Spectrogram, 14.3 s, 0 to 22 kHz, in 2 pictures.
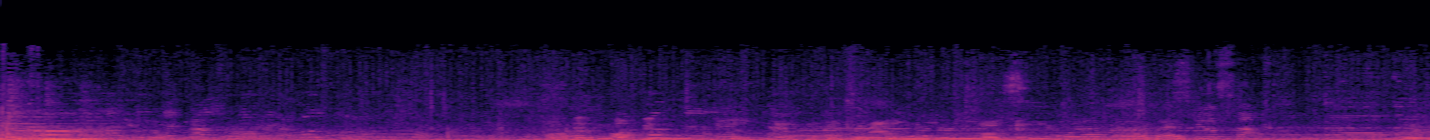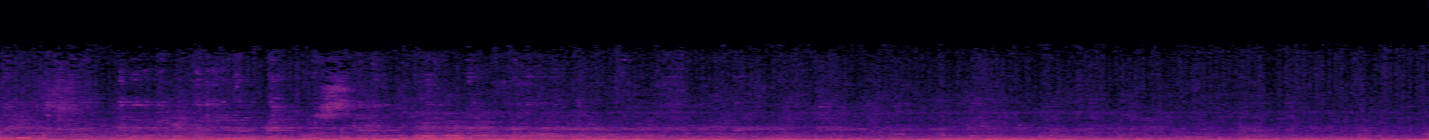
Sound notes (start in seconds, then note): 1.5 people chattering indistinctly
